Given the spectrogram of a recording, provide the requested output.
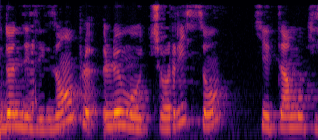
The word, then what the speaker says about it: chorizo: Le mot chorizo, qui est un mot qui se finit donc par un O, donc par une voyelle, va être accentué naturellement sur ri. Chorizo.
